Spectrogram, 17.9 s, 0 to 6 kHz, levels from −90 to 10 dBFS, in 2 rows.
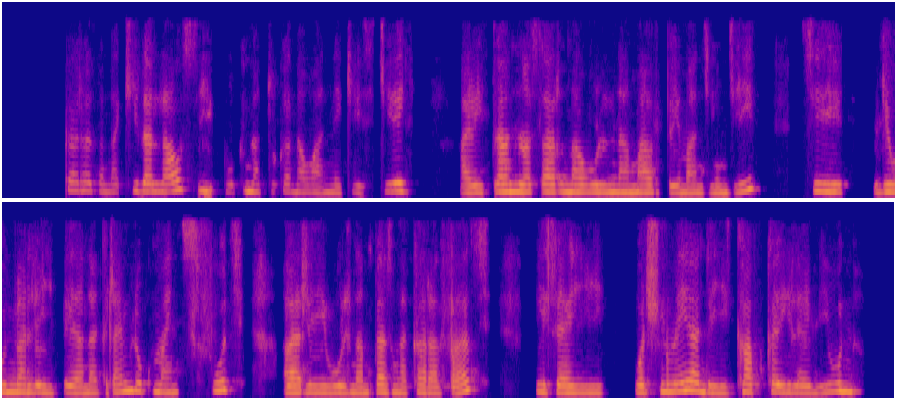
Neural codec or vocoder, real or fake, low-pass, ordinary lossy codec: codec, 24 kHz, 1.5 kbps, HILCodec; fake; 5.4 kHz; MP3, 48 kbps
